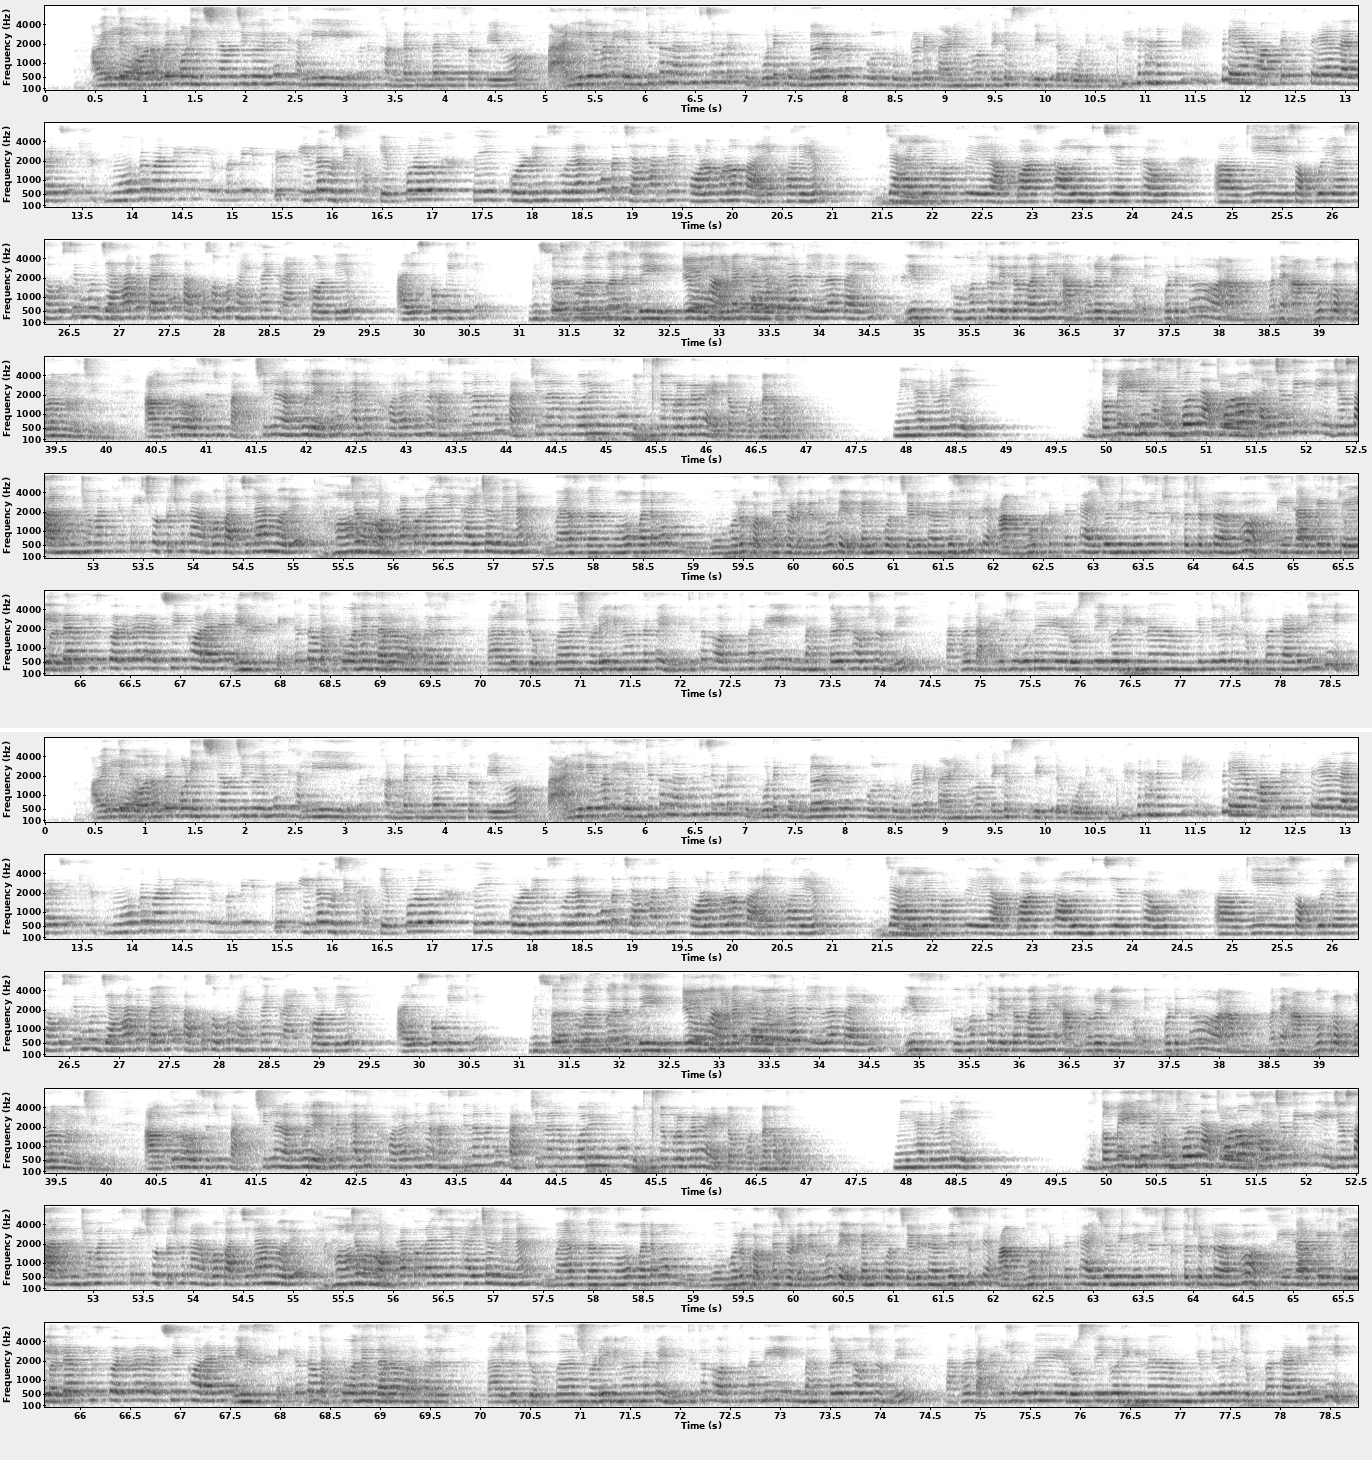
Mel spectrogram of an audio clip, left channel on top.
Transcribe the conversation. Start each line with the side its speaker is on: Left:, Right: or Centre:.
Right: ଆଉ
Left: ସେଇଆ
Right: ଏତେ ଗରମରେ
Left: ମାନେ
Right: କଣ ଇଛ ଇଚଛା ହଉଚି କହିଲେ ଖାଲି ମାନେ ଥଣ୍ଡା ଥଣ୍ଡା ଜିନିଷ ପିଇବ, ପାଣିରେ ମାନେ ଏମିତି ତ ଲାଗୁଚି ଯେ ଗୋଟେ ଗୋଟେ କୁଣ୍ଡରେ ଗୋଟେ ଫୁଲ୍ କୁଣ୍ଡଟେ ପାଣି ରୁହନ୍ତା କି ସେ ଭିତରେ ବୁଡ଼ିିକି
Left: ସେଇୟା ମତେ ବି ସେଇୟା ଲାଗୁଚି। ମୁଁ ବି ମାନେ ମାନେ ଏତେ ଇଏ ଲାଗୁଚି ଖା କେବଳ ସେଇ କୋଲଡ୍ରିଙ୍କସ ଭଳିଆ ମୁଁ ତ ଯାହାବି ଫଳ ଫଳ ପାଏ ଘରେ
Right: ହୁଁ
Left: ଯାହାବି ଆମର ସେ ଆମ୍ବ ଆସିଥାଉ, ଲିଚି ଆସିଥାଉ ଅ କି ସପୁରି ଆସିଥାଉ, ସେ ମୁଁ ଯାହା ବିି ପାଇବି ମୁଁ ତାକୁ ସବୁ ସାଙ୍ଗେ ସାଙ୍ଗେ ଗ୍ରାଇଣ୍ଡ କରିଦିଏ। ଆଇସ୍ ପକେଇ କି ବିଶ୍ଵାସ
Right: ବାସ୍
Left: କରନ୍ତୁ
Right: ବାସ୍ ମାନେ ସେଇ
Left: ଏତେ
Right: ଯୋଉ
Left: ଶାନ୍ତି
Right: ଯୋଉଟା କ
Left: ଲାଗେ ସେଇଟା ପିଇବା ପାଇଁ
Right: ଇସ୍ କୁହନ୍ତୁନି ତ ମାନେ ଆମର ବି ଏପଟେ ତ ଆ ମାନେ ଆମ୍ବ ପ୍ରବଳ ମିଳୁ ଚି। ଆଉ ତ
Left: ହଁ
Right: ସେ ଯୋଉ ପା ଚିଲା ଆମ୍ବରେ ମାନେ ଖାଲି ଖରାଦିନ ଆସିଲା ମାନେ ପାଚିଲା ଆମ୍ବରେ ମୁଁ ବିଭିନ୍ନ ପ୍ରକାର ଆଇଟମ୍ ବନା ହେବ।
Left: ନିହାତି ମାନେ ଏ
Right: ତମେ ଏଇଟା
Left: ସେଇ ଆମ୍ବରେ
Right: ଖାଇଛ ନା
Left: ଆପଣ
Right: ଯେଉଁ
Left: ଖାଇଚନ୍ତି କି ନାଇଁ ଯୋଉ ସାନ ଯୋଉ ମାନେ ସେଇ ଛୋଟ ଛୋଟ ଆମ୍ବ ପାଚିଲା ଆମ୍ବ ରେ
Right: ହଁ
Left: ଯୋଉ
Right: ହଁ
Left: ଖଟା
Right: ହଁ
Left: କରାଯାଏ ଖାଇଚନ୍ତି ନା?
Right: ବାସ୍ ବାସ୍ ମୋ ମାନେ ମୋ ମୁହଁରୁ କଥା କଥା ଛଡ଼େଇନେଲ। ମୁଁ ସେଇଟା ହିଁ ପଚାରିଥାନ୍ତି ଯେ ସେ ଆମ୍ବ ଖଟା ଖାଇଚନ୍ତି କି ନାଇ ସେ ଛୋଟ ଛୋଟ ଆମ୍ବ ଅ
Left: ନିହାତି
Right: ତାର ଖାଲି
Left: ସେଇଟା
Right: ଚୋପାଟା।
Left: ମିସ୍ କରିବାର ଅଛି ଖରାଦିନେ
Right: ଇସ
Left: ସେଇଟା ତ
Right: ତାକୁ
Left: ବହୁତ
Right: ମାନେ ତାର
Left: ବଢିଆ ଲାଗେ
Right: ତାର ତାର ଯଉଁ ଚୋପା ଛଡ଼େଇକିନା ମାନେ ତାକୁ ଏମିତି ତ ନର୍ମାଲି ଭାତରେ ଖାଉଚନ୍ତି। ତାପରେ ତାକୁ
Left: ଆଜ୍ଞା
Right: ଯେଉଁ ଗୋଟେ ରୋଷେଇ କରିକିନା କେମିତି କହିଲେ ଚୋପା କାଢ଼ି ଦେଇକି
